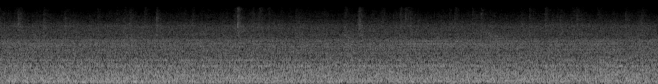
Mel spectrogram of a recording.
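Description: Steady background noise with no voice: an even hiss and low rumble that holds at one level throughout.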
